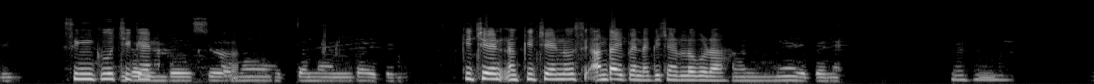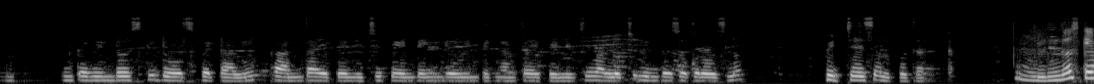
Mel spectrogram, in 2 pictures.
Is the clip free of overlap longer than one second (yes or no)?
yes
